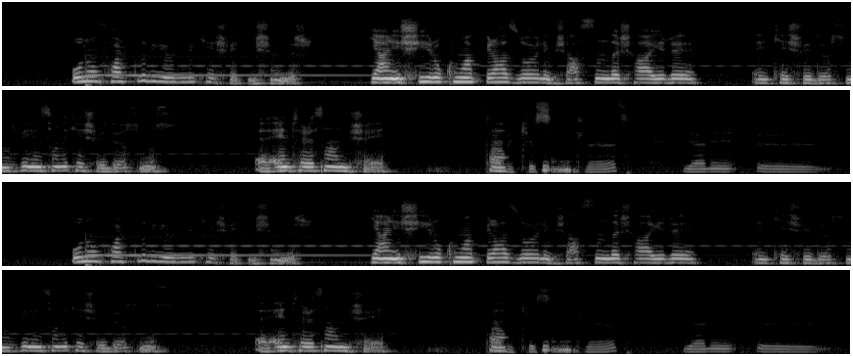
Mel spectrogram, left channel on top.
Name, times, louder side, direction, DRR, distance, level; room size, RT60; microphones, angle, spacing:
voice 1, 0.7-3.1 3.7-7.0 7.5-10.2 11.0-12.4 13.4-13.5 14.0-14.2, left 2 dB, 25° left, 0.4 m, -29 dB
Musical instrument, 0.8-10.4, right 1 dB, 20° right, 2.3 m, -49 dB
voice 2, 13.3-16.8, left 2 dB, 55° left, 1.7 m, -46 dB
head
